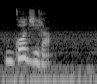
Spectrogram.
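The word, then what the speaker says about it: ゴジラ: worldwide which is godzilla godzilla in japanese is pronounced gojira this word is actually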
